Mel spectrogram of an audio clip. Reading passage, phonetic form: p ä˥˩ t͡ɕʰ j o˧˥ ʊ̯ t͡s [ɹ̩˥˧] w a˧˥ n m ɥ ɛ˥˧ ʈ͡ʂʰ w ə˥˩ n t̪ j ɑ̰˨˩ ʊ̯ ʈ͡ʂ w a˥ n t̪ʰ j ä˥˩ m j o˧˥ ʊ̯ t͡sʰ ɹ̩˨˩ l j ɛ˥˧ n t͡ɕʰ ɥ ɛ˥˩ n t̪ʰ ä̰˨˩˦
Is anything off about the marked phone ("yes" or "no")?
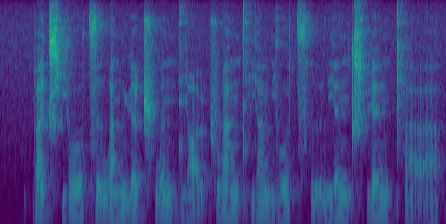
yes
